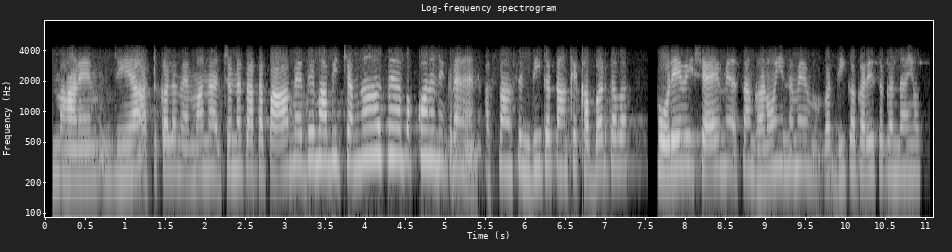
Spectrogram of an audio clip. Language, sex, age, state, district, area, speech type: Sindhi, female, 30-45, Maharashtra, Thane, urban, conversation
